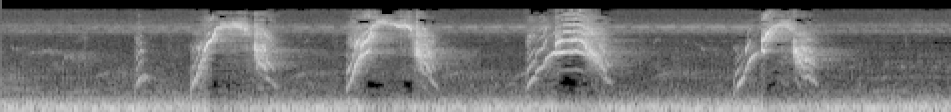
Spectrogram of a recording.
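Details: Distressed wild monkey baby keeps screaming for his friend: four loud, high, arching screeches about one second apart, each swooping up and back down, over a low continuous rumble.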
